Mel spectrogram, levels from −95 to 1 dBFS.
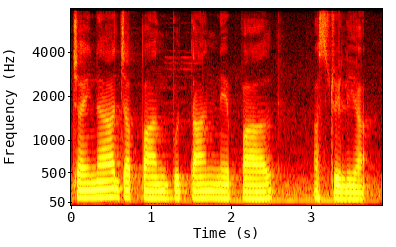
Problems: constant background noise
